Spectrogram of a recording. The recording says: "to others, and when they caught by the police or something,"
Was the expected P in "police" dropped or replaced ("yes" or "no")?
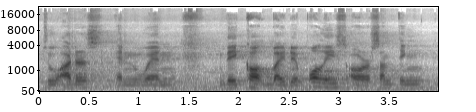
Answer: no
